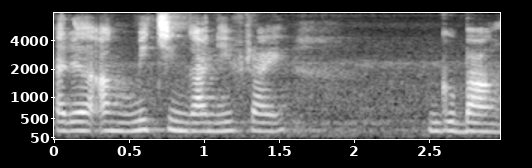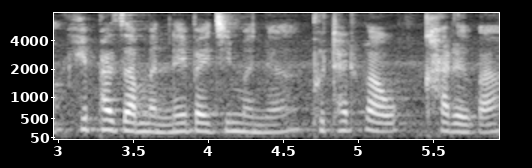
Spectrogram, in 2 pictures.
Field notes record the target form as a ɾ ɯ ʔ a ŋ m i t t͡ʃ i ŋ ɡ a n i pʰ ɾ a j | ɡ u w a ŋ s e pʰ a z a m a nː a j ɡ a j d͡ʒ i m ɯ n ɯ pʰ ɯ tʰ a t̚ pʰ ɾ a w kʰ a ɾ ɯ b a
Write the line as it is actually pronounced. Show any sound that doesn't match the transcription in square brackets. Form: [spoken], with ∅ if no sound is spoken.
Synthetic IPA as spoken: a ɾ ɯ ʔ a ŋ m i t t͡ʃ i ŋ ɡ a n i pʰ ɾ a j | ɡ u [b] a ŋ [h] e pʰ a z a m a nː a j [b] a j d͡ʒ i m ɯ n ɯ pʰ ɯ tʰ a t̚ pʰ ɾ a w kʰ a ɾ ɯ b a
